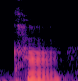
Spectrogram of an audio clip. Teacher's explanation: ये महाप्राण ध्वनि है और अघोष भी है और कंठ से इसका उच्चारण स्थान होता है और स्पर्श व्यंजन भी है।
